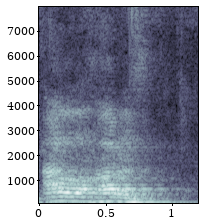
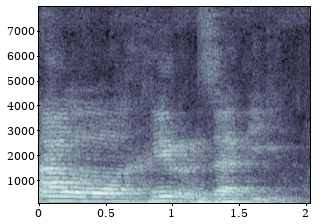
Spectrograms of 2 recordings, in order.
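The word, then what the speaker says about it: الخرزة: Wa min jumlati ma fil mirarati dan termasuk bagian dari miroroh itu tadi al-harz itu al-khirzati salah bacanya wa min jumlati ma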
